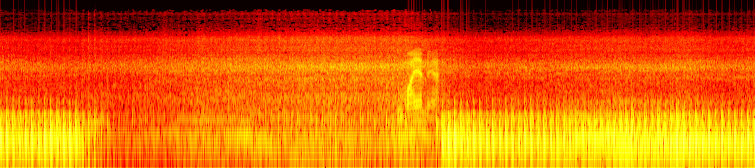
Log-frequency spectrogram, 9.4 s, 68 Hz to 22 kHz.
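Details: Honda CB150R after three engine teardowns, previously rough-sounding; small single thumps along at idle with an even, steady pulse, no knocking or rattle; now sounds much better, healthy idle.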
